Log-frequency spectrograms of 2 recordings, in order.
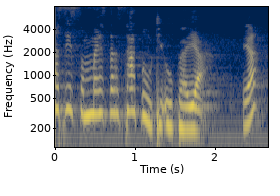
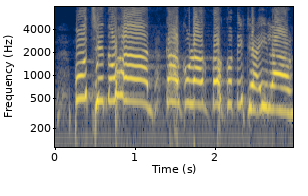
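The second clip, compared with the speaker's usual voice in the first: loud, high cry of relief; exultant praise; 6 semitones higher, 8 dB louder than usual. Retold or imitated. Student who found the calculator, exultant shout. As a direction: shout thanks to God in relief. Acting out relieved diary entry.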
